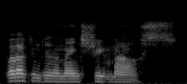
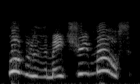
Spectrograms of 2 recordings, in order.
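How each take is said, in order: First: It is said in a Jack Sparrow voice. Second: It is said in a Mickey Mouse voice.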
